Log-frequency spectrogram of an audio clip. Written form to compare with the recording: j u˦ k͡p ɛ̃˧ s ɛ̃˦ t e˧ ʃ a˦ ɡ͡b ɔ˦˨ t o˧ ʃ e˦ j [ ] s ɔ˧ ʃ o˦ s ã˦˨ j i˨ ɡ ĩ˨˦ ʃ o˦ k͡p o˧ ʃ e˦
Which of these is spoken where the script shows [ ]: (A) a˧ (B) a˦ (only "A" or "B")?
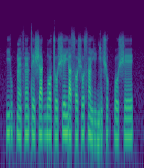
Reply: A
